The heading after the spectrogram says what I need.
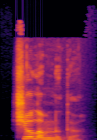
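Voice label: "сьӧлӧмнытӧ", Komi, female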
